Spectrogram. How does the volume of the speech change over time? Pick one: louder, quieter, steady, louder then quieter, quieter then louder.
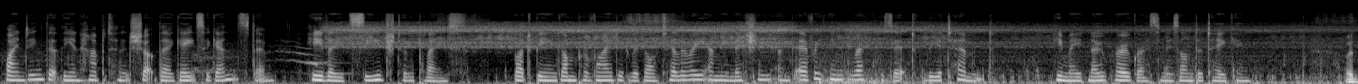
steady.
